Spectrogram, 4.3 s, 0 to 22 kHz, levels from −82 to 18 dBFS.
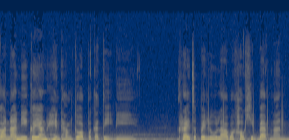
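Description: From 3.13 to 4.24 s, regular ticking at 4.5 per second, about seven clicks standing well above the speech: a train of clicks, likely from interfering equipment.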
